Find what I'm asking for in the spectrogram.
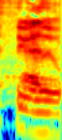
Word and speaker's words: Cthulhu: Cthulhu or Thulu, whatever. – Yeah, how do you pronounce it? – I don't know how to pronounce it. – Spell it. – I think it's Cthulhu. – It's like C-T-H-U-L-H-U. Cthulhu. That's it sounds great to me.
